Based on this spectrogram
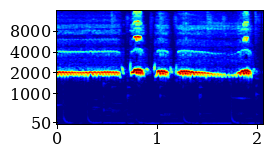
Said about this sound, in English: If this were a real bit of extra time, this is when the referee blows the whistle because it's finished.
